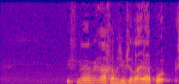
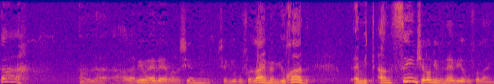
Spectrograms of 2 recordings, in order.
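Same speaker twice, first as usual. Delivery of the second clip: usual speaking voice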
